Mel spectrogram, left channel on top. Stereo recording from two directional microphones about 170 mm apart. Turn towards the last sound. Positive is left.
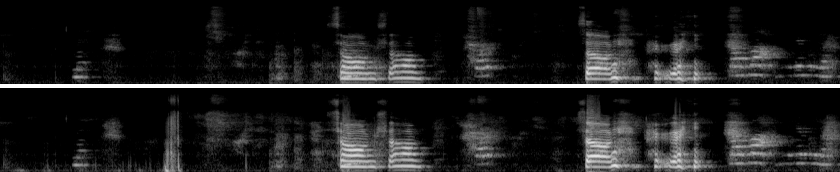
turn(degrees=15)  # may be behind; listen again after turning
